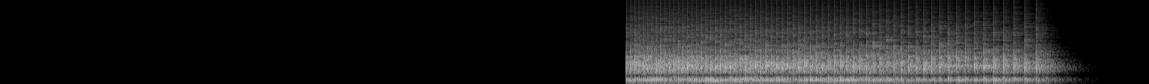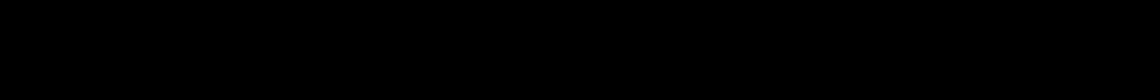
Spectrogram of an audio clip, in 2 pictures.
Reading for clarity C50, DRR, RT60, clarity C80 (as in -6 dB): 4.0 dB, -3.0 dB, 0.70 s, 7.0 dB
